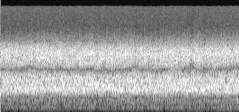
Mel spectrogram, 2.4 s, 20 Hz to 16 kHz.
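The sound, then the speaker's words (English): A large stadium crowd roars in a steady, dense wash of noise, loud and unbroken, with no distinct voices, as a 35-yard field goal attempt to win the game is set up with eight seconds left. “Listen to the crowd.”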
